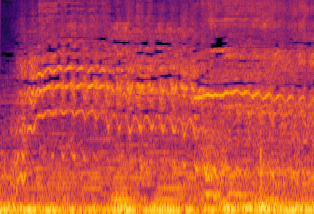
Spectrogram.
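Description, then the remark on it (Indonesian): A horse neighs loudly, a long wavering whinny that rises and trembles for a few seconds, with faint stable rustling underneath. “Mereka bergegas menuju kandang kuda yang letaknya di belakang.”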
